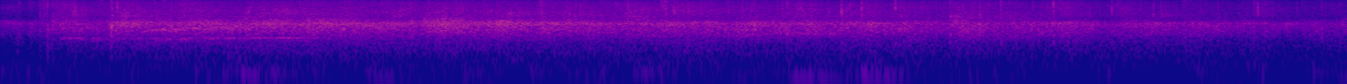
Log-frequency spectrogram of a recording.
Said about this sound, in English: Let's give these guys a cheer too.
